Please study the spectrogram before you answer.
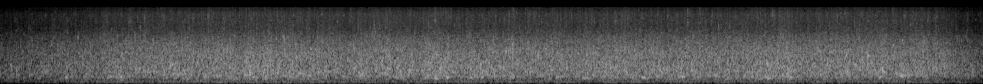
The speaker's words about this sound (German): Manchmal kann ein kleines Gewässer auch schon die Grundlage für ein größeres sein, wenn du dir zum Beispiel mal das Wasserrauschen dieses kleinen Flusses anhörst.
